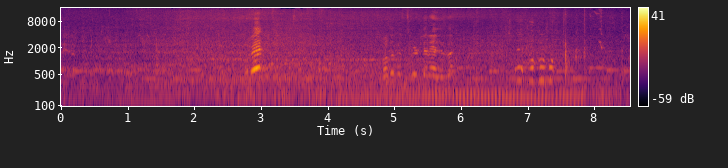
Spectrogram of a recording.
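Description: Voices over a steady street-traffic engine hum, with one short, loud cry rising sharply in pitch about three seconds in.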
